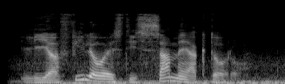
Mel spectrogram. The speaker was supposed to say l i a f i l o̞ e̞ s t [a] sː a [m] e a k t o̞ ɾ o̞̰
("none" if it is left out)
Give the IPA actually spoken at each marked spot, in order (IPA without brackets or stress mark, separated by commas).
i, m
